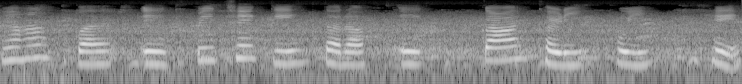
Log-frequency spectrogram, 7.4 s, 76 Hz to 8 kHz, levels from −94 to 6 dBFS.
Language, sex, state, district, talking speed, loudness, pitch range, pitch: Hindi, female, Madhya Pradesh, Dhar, 90 wpm, -16 LUFS, 230-315 Hz, 245 Hz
